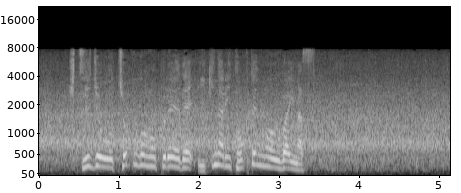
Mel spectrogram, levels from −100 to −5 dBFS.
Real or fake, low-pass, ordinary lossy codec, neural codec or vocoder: real; none; none; none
